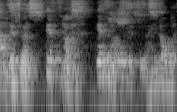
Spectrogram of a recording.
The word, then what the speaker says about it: isthmus: So the I, isn't it pronounced I? Isthmus?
